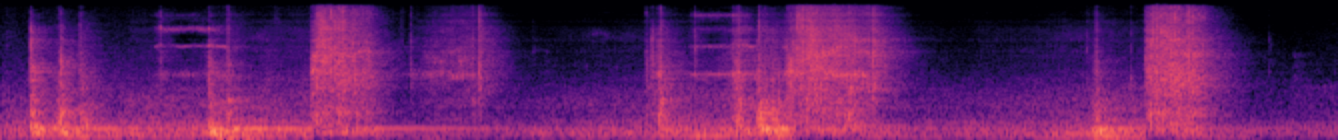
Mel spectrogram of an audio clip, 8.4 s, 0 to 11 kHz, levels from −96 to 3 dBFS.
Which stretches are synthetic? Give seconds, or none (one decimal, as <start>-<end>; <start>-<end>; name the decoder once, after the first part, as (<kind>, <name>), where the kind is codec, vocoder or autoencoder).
0.8-2.0 (codec, DAC); 2.6-7.2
